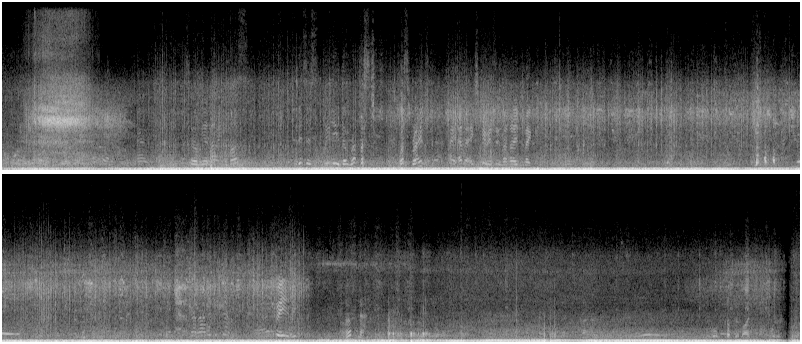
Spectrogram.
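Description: Tour bus engine and road rumble heard from inside the passenger cabin, steady and loud, with people talking faintly. It opens with about two seconds of hissing water spraying from a leaking hose fitting.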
